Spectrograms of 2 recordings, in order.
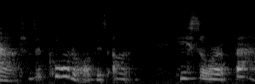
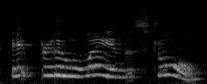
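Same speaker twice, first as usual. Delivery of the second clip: higher, louder goat lamenting its sail; sad goat voice; 6 semitones higher, 4 dB louder than usual. Acted. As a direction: play the goat mourning its sail, pitched up.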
